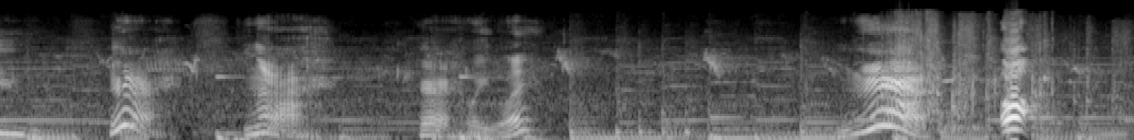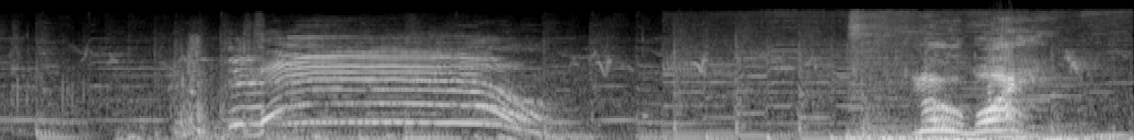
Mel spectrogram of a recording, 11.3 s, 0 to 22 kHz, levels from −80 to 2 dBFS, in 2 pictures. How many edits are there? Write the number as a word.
one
